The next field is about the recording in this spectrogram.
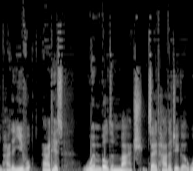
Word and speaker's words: Wimbledon: 温布尔登这个词在读的时候要把它读成 Wimbledon， Wimbledon，其实不是 Wimbledon 而是 Wimbledon 啊，这个 L 音要稍微出来一点才好听，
